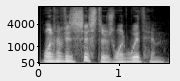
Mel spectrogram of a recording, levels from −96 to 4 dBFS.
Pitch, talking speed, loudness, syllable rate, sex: 120 Hz, 255 wpm, -17 LUFS, 5.9 syllables/s, male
